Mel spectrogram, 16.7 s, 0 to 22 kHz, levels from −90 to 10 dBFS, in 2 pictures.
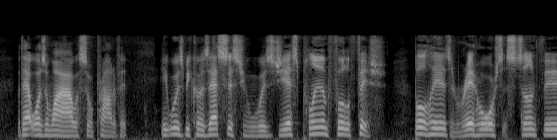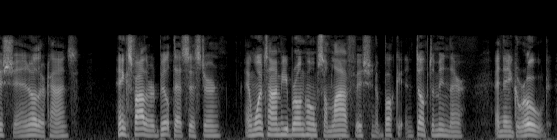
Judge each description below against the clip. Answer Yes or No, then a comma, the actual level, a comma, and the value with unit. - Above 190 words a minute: Yes, average, 200 wpm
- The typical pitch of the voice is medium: Yes, medium, 150 Hz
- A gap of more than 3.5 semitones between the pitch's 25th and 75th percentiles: No, average, 3.2 semitones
